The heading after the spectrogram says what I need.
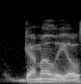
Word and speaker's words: Gamaliel: Hanina be Gamaliel gum allele is that right pronouncing it correctly yeah okay rabbi Hanina be gum allele said it also prohibits blood drawn from a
